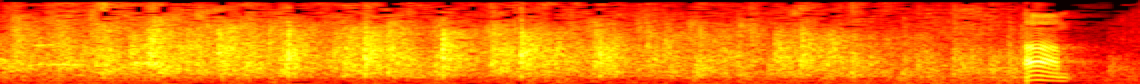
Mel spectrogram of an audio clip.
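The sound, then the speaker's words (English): A conference audience applauds, thanking the women who served at the conference, in a dense, steady wash of clapping for about six seconds, then it cuts off sharply with a brief ringing tone as the clapping fades. “You can applaud for them.”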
